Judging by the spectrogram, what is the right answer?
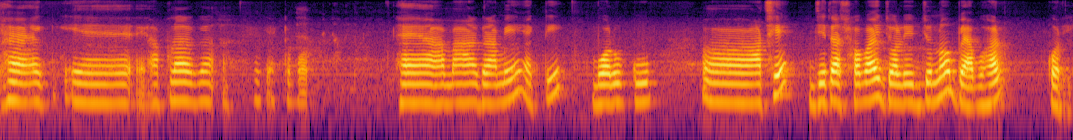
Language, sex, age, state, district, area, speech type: Bengali, female, 60+, West Bengal, Alipurduar, rural, spontaneous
